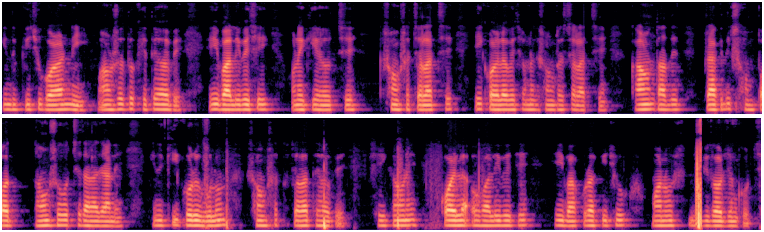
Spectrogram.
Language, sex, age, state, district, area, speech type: Bengali, male, 45-60, West Bengal, Bankura, urban, spontaneous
